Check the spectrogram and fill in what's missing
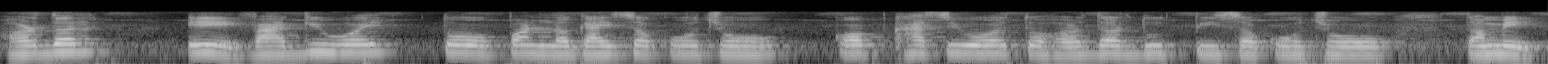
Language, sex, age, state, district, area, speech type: Gujarati, female, 30-45, Gujarat, Rajkot, rural, spontaneous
